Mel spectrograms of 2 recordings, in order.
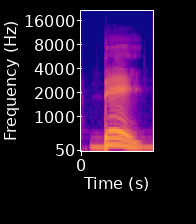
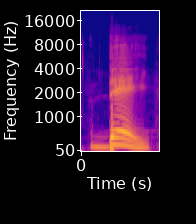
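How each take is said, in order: First: The first sound is a hard d. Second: The first sound is a hard d.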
